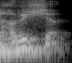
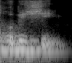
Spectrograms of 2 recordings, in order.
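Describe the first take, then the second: First: It is said with v and a final ya. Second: It is said with b and a final i. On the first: This is the Sanskrit form of the word. "In Sanskrit, it's called havishya" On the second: This is the Bengali form of the word. "in Bangla it is pronounced as hobishi"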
